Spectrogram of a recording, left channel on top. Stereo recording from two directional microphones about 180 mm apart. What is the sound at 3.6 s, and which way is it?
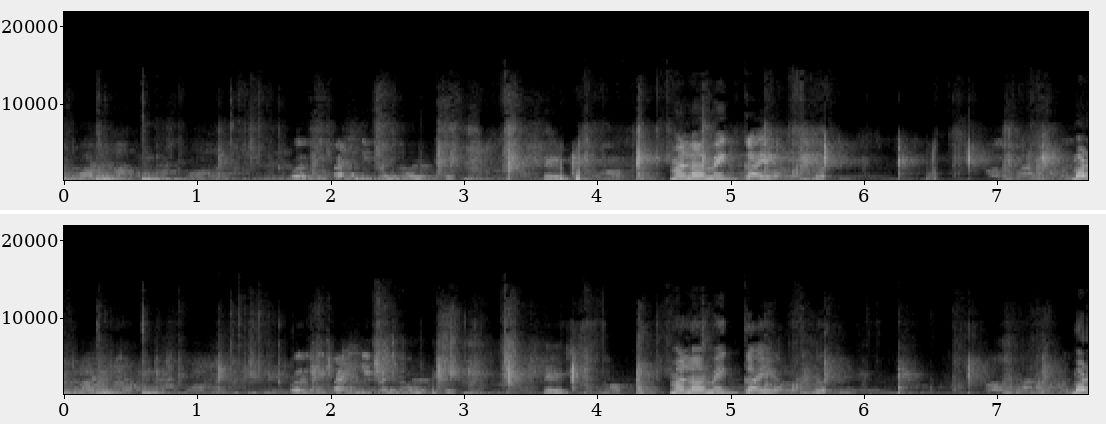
Speech, 10° right (ahead or behind).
